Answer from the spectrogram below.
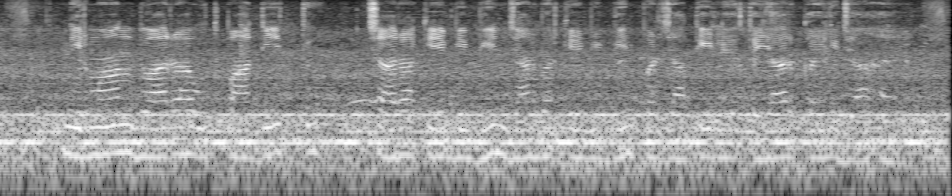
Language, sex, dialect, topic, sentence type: Magahi, male, Southern, agriculture, statement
